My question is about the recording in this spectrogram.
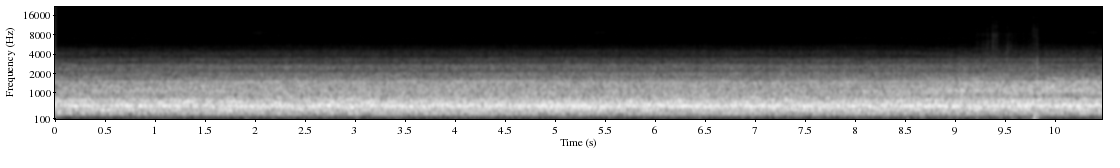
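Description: FM receiver hiss from a Yaesu FT-991 transceiver on the 2 m band: a loud, steady rush of white noise with no voice coming through, the sound of an open squelch with no usable signal. A couple of faint clicks near the end.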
